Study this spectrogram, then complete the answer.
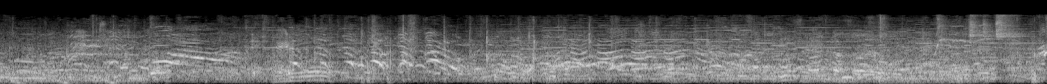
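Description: A crowd of people shouts and cheers loudly outdoors.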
